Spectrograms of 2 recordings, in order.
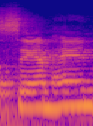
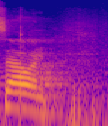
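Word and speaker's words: Samhain: looks like it's spelled Sam Hayne but actually it's pronounced sin uh those Gaelic pronunciations can be can be a toughy uh and and uh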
